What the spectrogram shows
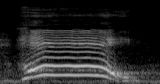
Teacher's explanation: Eu tenho um ditongo, só que eu tenho vogal mais semivogal. O I é o mais fraco. Então, aqui eu tenho um ditongo decrescente.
